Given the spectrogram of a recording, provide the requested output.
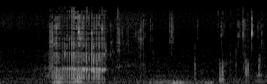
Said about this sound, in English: Let me have a little sip of that one. Let's see.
